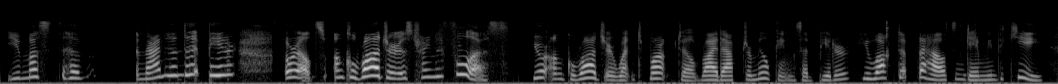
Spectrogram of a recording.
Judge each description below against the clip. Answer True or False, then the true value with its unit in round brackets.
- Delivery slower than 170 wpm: False (205 wpm)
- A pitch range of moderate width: False (7.9 semitones)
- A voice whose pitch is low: False (270 Hz)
